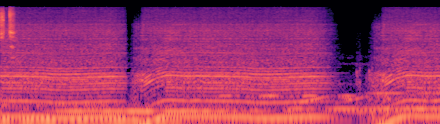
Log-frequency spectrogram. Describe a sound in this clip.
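A chainsaw engine drones steadily and revs up and down.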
